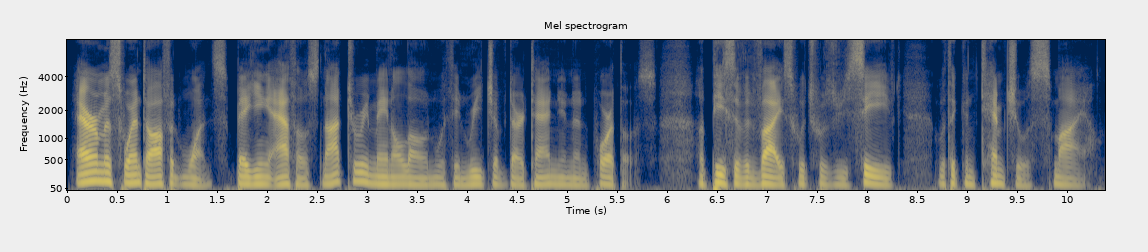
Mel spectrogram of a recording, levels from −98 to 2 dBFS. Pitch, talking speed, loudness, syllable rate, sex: 95 Hz, 160 wpm, -23 LUFS, 5.1 syllables/s, male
